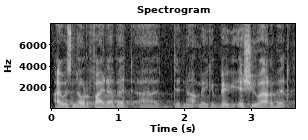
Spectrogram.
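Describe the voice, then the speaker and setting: Gravelly, mellow man in a reverberant hall. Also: medium pitch, fairly even intonation, brisk. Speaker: city administrator. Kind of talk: explaining at a public meeting. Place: council chambers. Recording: reverberant hall with faint noise.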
